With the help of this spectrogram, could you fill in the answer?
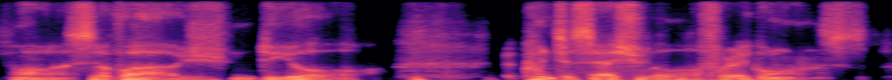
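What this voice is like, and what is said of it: Exaggerated French accent. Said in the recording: “like a French sort of accent, exaggerated”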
